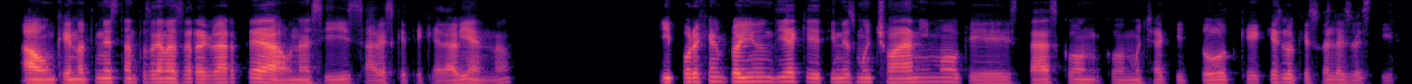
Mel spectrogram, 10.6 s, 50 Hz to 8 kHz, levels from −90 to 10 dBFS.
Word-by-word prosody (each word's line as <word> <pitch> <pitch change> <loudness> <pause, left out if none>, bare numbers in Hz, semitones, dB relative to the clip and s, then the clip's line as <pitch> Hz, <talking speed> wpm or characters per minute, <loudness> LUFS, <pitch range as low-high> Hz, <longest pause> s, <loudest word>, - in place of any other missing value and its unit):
aunque 110 0 +6
no 120 0 +1
tienes 135 +2 -1
tantas 130 -1 -5
ganas 130 -1 +4
de 130 - -2
arreglarte, 125 +2 +4
aún 105 -1 +7
así 110 +2 -6
sabes 95 -4 -7
que - - -13
te - - -15
queda 95 +1 -3
bien, 110 -5 -1
¿no? 115 +7 -12 1.1
Y 140 0 +2
por 145 +1 +3
ejemplo, 150 0 +2
hay 150 +1 +4
un 155 -1 -4
día 155 +2 +2
que 140 -2 -3
tienes 140 0 -6
mucho 140 -1 -4
ánimo, 140 +2 +1
que 105 -2 -8
estás 110 +2 -2
con 115 -1 -7
con 105 -1 -13
mucha 110 +2 -9
actitud, 110 -1 -6
¿qué 120 -1 -6
qué 125 - -6
es 130 - -7
lo 130 - -2
que - - -10
sueles 110 -1 -8
vestir? 95 0 -15
120 Hz, 215 wpm, -26 LUFS, 110-135 Hz, 1.1 s, aún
